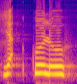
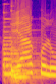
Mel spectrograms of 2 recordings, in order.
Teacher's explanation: اب یہ دیکھیں، جیسے یأکلو، یہاں پر جھٹکا واضح ہوگا، حمزہ کے اوپر جزم ہے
